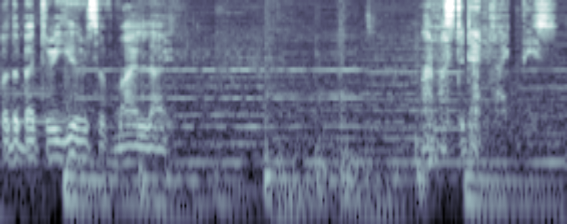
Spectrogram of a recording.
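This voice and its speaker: Game casting: a solemn, bereaved Viking warrior, very low voice, slow delivery, music underneath. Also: male voice, flat delivery. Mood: grieving. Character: grieving, aging Norse berserker warrior, solemn and weary.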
